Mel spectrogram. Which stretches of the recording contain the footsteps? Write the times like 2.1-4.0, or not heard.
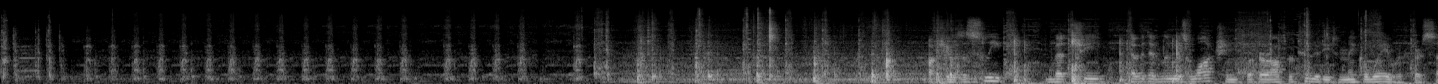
6.0-11.9.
